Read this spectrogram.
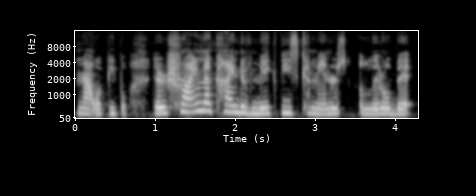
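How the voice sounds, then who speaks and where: A woman hosting her podcast, talking casually with the hiccups, pausing often and halting between phrases. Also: a little high, no echo. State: has the hiccups. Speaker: podcast host. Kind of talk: casual solo podcast talk.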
